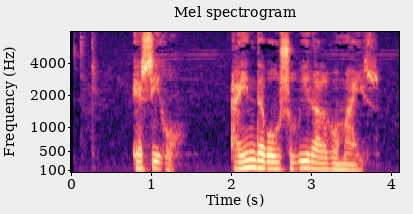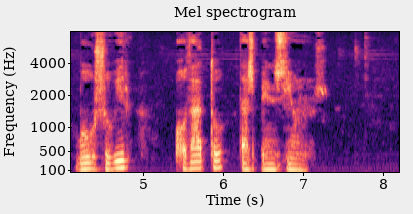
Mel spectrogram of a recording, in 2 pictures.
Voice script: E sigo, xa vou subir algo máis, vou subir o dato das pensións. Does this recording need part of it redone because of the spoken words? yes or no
yes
